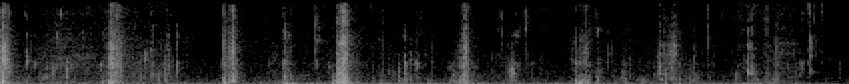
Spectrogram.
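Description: A person chewing a mouthful of spicy pig's trotters (bul-jokbal) right at the microphone: irregular clicking chews, about two a second.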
